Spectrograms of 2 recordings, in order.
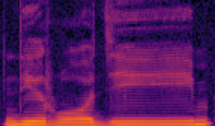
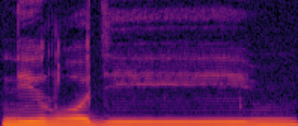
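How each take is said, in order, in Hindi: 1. अंतिम 'm' साफ़ सुनाई देता है। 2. अंतिम 'm' हल्का और अस्पष्ट है।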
